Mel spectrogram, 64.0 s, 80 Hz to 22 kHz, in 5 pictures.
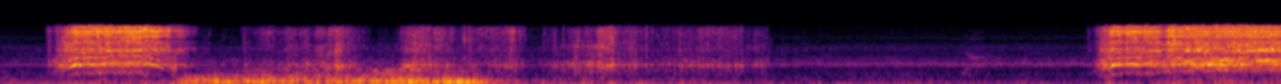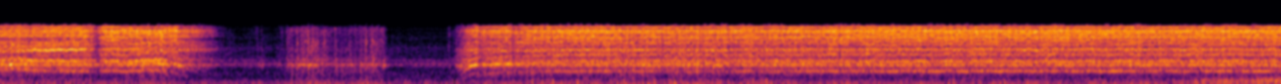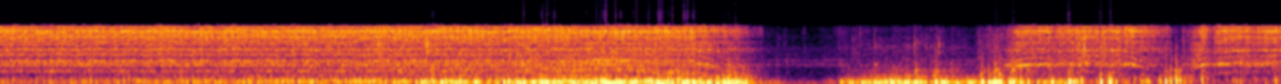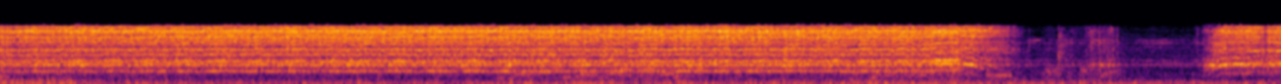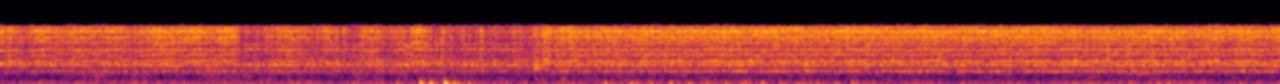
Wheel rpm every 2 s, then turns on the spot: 60, 20, 20, 10, 0, 70, 160, 50, 50, 160, 160, 160, 160, 160, 160, 160, 60, 20, 100, 160, 160, 160, 160, 150, 20, 110, 160, 160, 160, 160, 160, 160.
2-8 14-16 48-50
